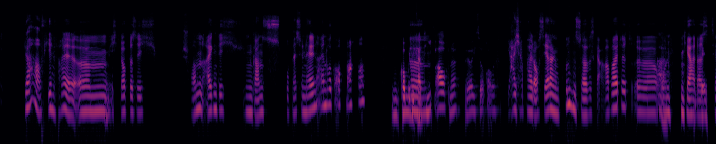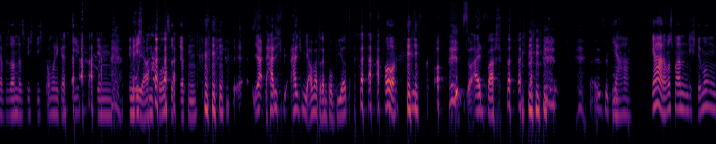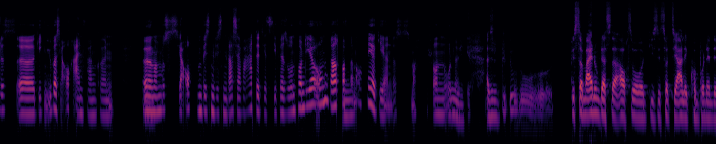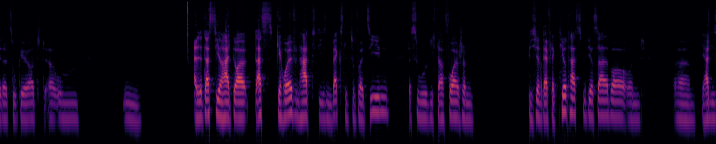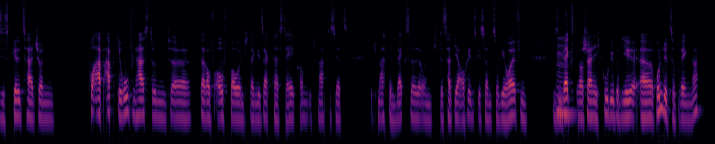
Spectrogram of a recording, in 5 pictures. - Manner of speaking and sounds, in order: laughing while speaking: "ja"; chuckle; chuckle; chuckle; laughing while speaking: "aber nicht so so einfach"; chuckle; chuckle; laugh; other background noise
- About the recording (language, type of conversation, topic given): German, podcast, Welche Fähigkeiten haben dir beim Wechsel geholfen?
